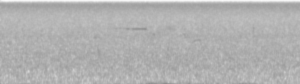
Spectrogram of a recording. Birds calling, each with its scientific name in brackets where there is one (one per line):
American Pipit (Anthus rubescens)
White-crowned Sparrow (Zonotrichia leucophrys)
